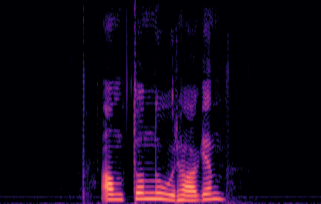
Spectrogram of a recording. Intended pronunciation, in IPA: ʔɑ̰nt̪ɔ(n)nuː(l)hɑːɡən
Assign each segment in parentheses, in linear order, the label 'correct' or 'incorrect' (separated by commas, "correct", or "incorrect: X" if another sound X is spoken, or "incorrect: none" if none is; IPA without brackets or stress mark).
correct, incorrect: ɾ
